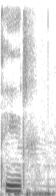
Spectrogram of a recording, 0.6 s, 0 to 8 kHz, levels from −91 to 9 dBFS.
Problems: none marked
